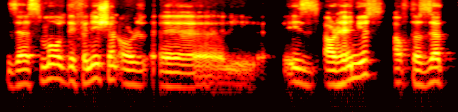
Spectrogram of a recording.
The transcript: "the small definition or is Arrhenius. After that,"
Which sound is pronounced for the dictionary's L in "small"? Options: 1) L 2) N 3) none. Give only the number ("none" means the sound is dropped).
1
